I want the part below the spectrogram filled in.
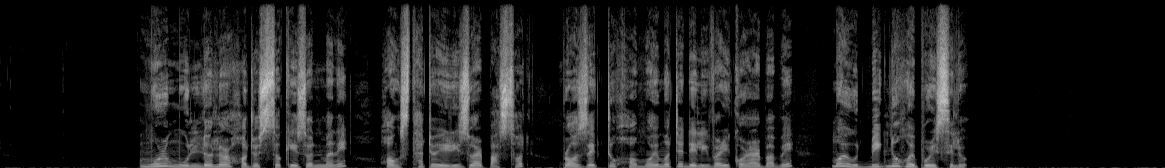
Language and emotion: Assamese, fearful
